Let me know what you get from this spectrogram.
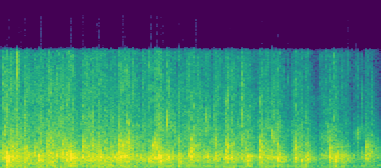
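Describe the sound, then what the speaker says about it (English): An audience at a tech launch event gives a sustained, fairly close round of applause, with dense clapping throughout. "let's give them a round of applause"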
